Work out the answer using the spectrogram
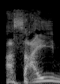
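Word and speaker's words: açaí: We also, and we discovered it here on the air, and the proper way to say it, acai bowls.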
